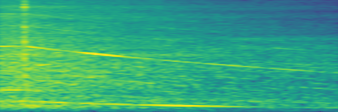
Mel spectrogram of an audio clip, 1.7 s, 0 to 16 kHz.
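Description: A Hoover Celebrity S3005 vacuum cleaner runs with a loud, steady motor whine whose pitch slowly drops, heard close and alone without any talking.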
